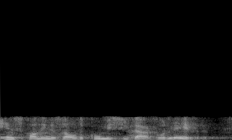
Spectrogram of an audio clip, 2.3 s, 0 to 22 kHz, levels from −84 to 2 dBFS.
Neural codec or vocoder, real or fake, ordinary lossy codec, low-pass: none; real; AAC, 16 kbps; 3.6 kHz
